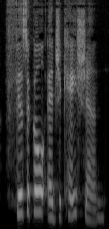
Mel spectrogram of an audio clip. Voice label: "physical education", English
